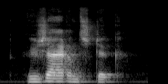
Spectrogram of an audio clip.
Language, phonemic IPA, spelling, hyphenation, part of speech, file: Dutch, /ɦyː.ˈzaː.rən.ˌstʏk/, huzarenstuk, hu‧za‧ren‧stuk, noun, Nl-huzarenstuk.ogg
- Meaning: impressive feat, tour de force, masterpiece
